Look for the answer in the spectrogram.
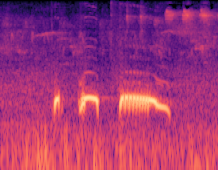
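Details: Spotted dove of a line considered auspicious, singing a crowing song in the style known as Liu Tan: a brief low coo, a firmer second note, then a long, slightly falling, finely trembling coo. Faint thin chirps sit far above.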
